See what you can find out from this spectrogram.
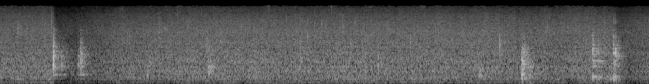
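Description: A steady, dense bubbling hiss of meat come to a boil over gentle heat in a pot with about half a litre of water and no salt, with a few sharper pops and clicks standing out now and then; no voices.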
